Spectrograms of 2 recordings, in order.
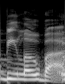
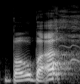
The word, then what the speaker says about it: biloba: Ginkgo biloba. – Ooh. – Okay. – Is that how you pronounce it? – Yeah. Ginkgo biloba. – I would always say ginkgo boba. – There's an L. – There's an L-O. Ginkgo biloba. – Biloba. Okay. There's a B-I-L-O-B-A.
